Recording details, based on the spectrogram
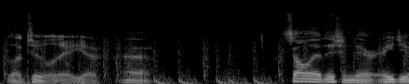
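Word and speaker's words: Lotulelei: Star Latulele. Latulele, yeah.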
